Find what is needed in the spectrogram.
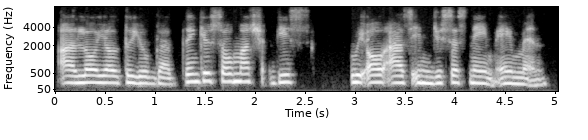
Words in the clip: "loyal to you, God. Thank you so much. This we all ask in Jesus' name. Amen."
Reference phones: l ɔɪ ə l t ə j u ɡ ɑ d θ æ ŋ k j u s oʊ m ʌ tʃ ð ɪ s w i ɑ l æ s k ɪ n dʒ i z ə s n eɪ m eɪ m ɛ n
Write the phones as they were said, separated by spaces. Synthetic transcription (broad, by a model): l ɔɪ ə l t ə j u ɡ ɑ d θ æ ŋ k j u s oʊ m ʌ tʃ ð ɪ s w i ɑ l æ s ɪ n dʒ i s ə s n eɪ m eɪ m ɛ n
